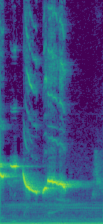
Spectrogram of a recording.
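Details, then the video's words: Orange-headed thrush with a brief whistled phrase: a level note, then a long downward slur and a wavering sustained whistle fading out, low hum beneath. "SUARA ASLI ANIS MACAN GACOR"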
